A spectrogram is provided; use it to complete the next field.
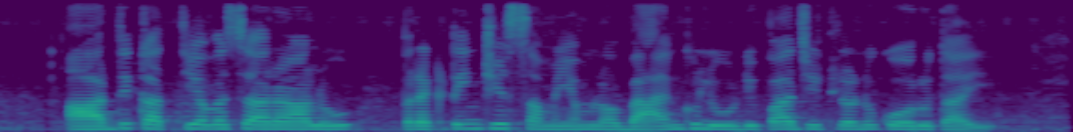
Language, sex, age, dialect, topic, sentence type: Telugu, female, 18-24, Utterandhra, banking, statement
